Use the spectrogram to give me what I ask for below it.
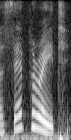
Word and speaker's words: separate: 그 퍼에서 A가 에 발음이나 발음 안 나고 발음 난다는 거. 그 다음에 rate에서 A가 자기 알파벳 이름처럼 A 난다는 거. 그래서 separate 이렇게 외워놓으면 되죠.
